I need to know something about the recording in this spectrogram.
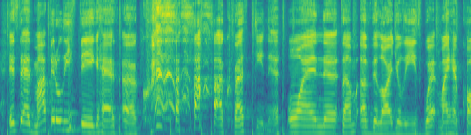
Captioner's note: laughs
